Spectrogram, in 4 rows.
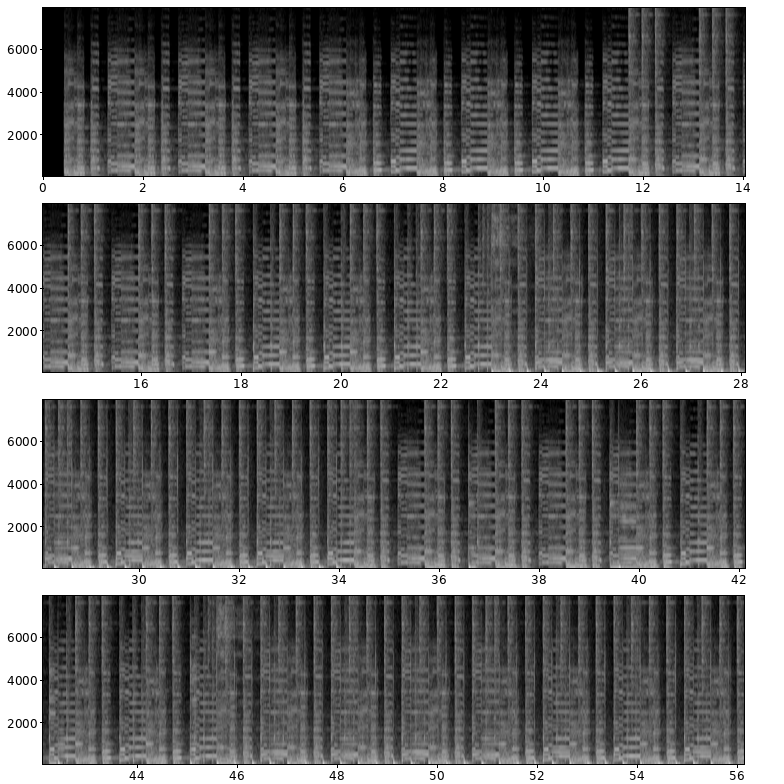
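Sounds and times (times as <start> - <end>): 
off vocal instrumental music: 0.5 - 56.1.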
